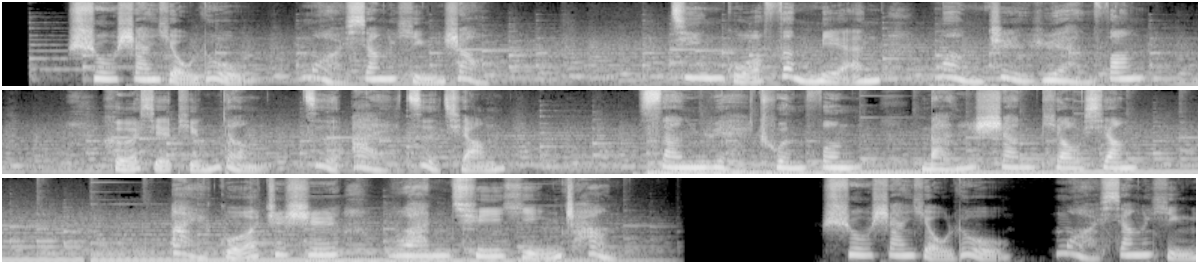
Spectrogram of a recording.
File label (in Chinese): 女 宣传 水墨古韵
